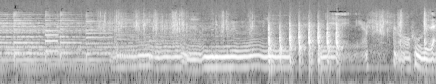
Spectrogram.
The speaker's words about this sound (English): I never heard of nobody knocking on this door before.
